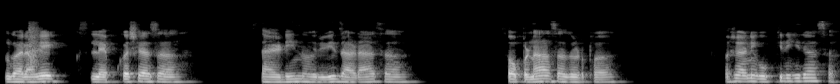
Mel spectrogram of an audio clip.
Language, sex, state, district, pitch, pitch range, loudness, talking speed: Konkani, male, Goa, North and South Goa, 120 Hz, 115-130 Hz, -18 LUFS, 130 wpm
